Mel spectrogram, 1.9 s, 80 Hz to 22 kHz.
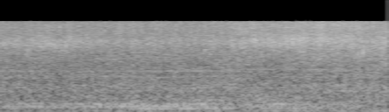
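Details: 15-year-old Carrier water-cooled units not cooling, old indoor cooling tower completely dry with no water circulation: steady rough gravelly rush over the pump hum with no even flow note; circulation pump cavitating for lack of water.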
